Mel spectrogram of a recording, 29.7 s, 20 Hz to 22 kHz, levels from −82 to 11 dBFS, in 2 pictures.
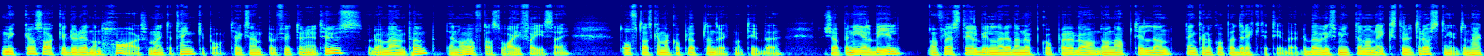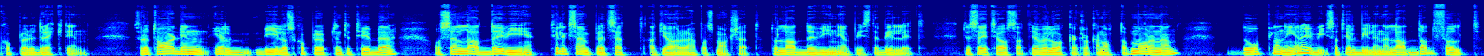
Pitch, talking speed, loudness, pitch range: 105 Hz, 265 wpm, -22 LUFS, 100-120 Hz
